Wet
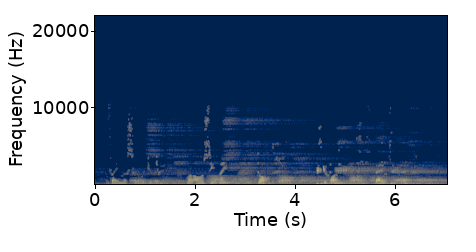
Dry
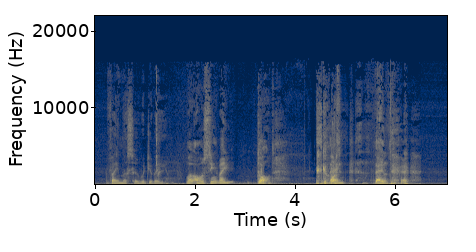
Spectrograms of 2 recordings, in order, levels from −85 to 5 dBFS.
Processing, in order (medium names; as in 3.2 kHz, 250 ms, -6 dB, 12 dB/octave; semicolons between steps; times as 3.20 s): dynamic bell 810 Hz, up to +3 dB, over -30 dBFS, Q 2; loudest bins only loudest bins 32; on a send: echo that smears into a reverb 474 ms, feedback 46%, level -8 dB; on the sum: trim -7 dB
